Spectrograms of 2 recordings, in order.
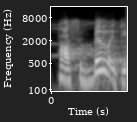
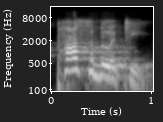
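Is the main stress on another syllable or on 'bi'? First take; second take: bi; another. First: The stress falls on the syllable 'bi'. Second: The stress falls on a syllable other than 'bi'. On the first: The speaker calls it right. "the syllable B I. B is uh, B is stressed. That is possibility" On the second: The speaker calls it wrong. "It's not possibility"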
